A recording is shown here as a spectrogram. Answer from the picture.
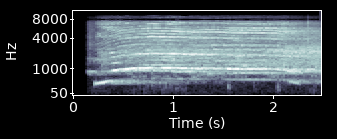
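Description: A crowd of children shouting and cheering, with long held yells, cutting in suddenly after a moment of dead silence.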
